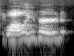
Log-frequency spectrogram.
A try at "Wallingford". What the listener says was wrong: Wallingford. Not Ford. It's not Ford.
